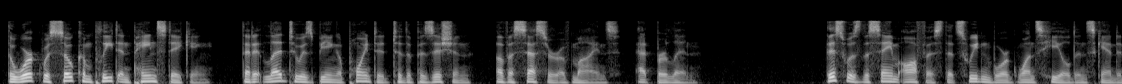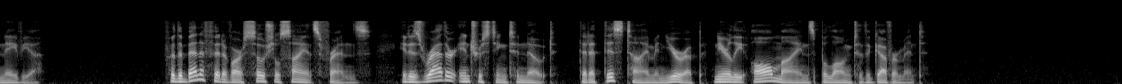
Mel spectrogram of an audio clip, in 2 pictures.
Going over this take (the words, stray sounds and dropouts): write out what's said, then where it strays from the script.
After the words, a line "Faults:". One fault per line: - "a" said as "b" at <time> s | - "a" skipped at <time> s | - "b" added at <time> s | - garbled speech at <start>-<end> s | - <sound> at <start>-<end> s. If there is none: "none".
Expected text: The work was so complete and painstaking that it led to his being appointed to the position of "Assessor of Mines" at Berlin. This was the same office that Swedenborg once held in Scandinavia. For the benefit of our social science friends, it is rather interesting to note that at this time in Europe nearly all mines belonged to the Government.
The work was so complete and painstaking that it led to his being appointed to the position of "Assessor of Mines" at Berlin. This was the same office that Swedenborg once healed in Scandinavia. For the benefit of our social science friends, it is rather interesting to note that at this time in Europe nearly all mines belonged to the Government.
Faults:
- "held" said as "healed" at 10.5 s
